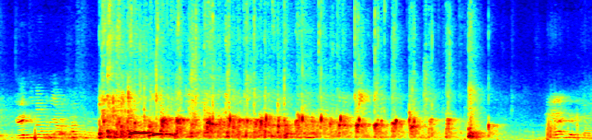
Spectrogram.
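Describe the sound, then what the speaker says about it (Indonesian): Audience applause at a school group presentation, steady clapping from a crowd that swells and carries on for several seconds before fading, with voices around it. "Oke, kita beri aplaus."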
